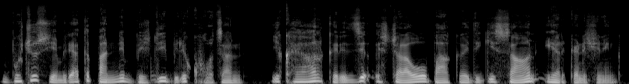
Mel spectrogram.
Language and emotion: Kashmiri, fearful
